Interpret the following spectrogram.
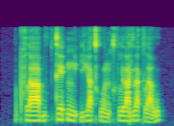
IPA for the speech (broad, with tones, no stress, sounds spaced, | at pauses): pʰ l aː˧ b u˨˩ k̚ t e˦˥ ʔ ŋ i˨˩ ʔ j i˧ a̯ kʰ w o˨˩ n kʰ l ɯ˧ a̯ j ɯ˧ a̯ k l a˩˦ w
